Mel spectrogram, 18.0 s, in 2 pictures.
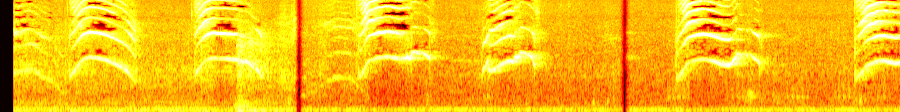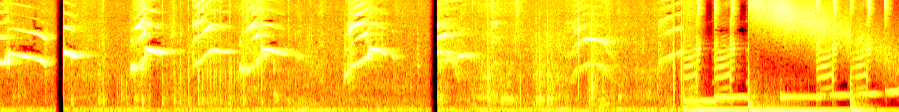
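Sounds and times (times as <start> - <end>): kittens mewing: 0.2 - 5.6, 6.4 - 7.9, 8.5 - 15.9.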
